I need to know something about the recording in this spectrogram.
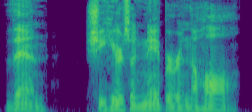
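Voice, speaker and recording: A man's voice: lowish voice, moderate pace, no room sound, studio quality. A man reading scripted scene narration for an audio drama. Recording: loud background noise, clicks.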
